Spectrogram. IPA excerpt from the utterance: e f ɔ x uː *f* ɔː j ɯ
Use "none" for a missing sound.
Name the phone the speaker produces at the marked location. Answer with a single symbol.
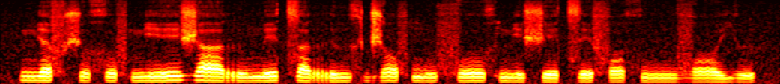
v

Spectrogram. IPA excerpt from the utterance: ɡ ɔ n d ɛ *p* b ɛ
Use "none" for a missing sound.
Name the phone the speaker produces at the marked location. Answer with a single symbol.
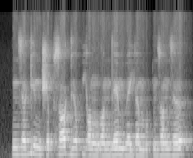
m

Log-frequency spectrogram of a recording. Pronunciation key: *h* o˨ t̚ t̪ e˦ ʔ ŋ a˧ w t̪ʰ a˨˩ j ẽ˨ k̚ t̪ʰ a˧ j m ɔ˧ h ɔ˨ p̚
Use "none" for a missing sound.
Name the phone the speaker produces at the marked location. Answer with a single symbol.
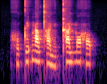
h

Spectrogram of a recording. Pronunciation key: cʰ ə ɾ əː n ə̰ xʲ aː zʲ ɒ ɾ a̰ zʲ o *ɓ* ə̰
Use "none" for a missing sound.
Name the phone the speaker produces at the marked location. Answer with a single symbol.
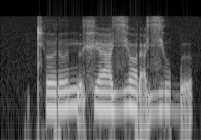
ɓ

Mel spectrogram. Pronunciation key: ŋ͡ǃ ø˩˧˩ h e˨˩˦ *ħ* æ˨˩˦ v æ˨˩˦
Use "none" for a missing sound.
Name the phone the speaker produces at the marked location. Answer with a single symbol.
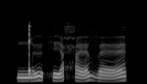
ħ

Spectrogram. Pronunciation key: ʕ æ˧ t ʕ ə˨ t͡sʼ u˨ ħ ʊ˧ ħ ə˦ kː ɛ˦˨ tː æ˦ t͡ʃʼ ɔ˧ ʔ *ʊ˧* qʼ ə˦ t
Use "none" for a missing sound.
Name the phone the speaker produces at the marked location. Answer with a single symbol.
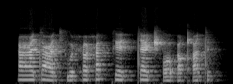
ʊ˧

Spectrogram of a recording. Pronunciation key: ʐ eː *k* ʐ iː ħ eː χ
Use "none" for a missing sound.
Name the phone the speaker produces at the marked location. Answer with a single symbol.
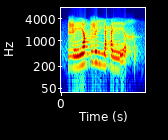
q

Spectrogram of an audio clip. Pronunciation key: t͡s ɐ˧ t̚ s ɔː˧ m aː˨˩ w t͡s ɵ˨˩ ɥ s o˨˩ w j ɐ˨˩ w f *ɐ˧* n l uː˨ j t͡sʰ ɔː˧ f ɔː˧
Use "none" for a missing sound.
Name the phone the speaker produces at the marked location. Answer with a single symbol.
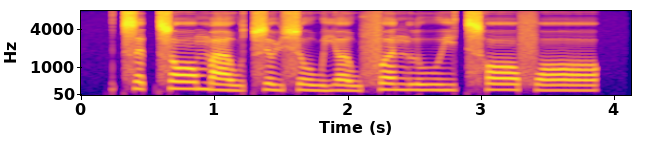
ɐ˧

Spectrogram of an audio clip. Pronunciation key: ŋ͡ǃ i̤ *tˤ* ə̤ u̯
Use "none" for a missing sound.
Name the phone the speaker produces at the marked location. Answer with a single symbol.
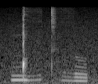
tʰ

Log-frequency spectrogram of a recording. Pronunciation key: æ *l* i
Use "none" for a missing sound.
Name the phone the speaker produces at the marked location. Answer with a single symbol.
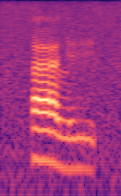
l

